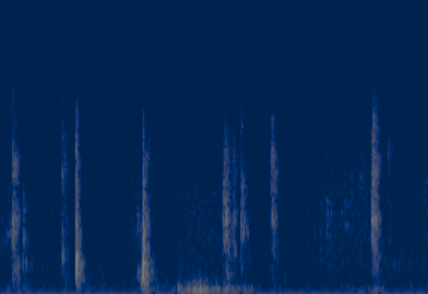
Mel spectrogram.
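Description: Near silence with faint, irregular clicks and light knocks, about eight in four seconds, the loudest about a second and a half in.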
